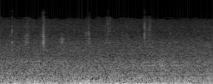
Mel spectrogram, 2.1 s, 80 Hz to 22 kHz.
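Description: Tip of a 9-inch flexible fillet knife cutting up through a black drum's scales along the back, giving a few faint scratchy ticks over a steady low rumble.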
